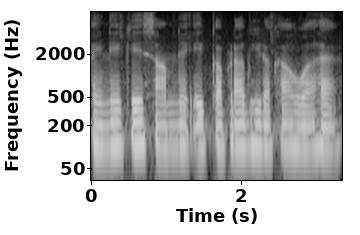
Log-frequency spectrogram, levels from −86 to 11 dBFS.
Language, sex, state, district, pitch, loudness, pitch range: Hindi, male, Assam, Kamrup Metropolitan, 100 Hz, -14 LUFS, 100-105 Hz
